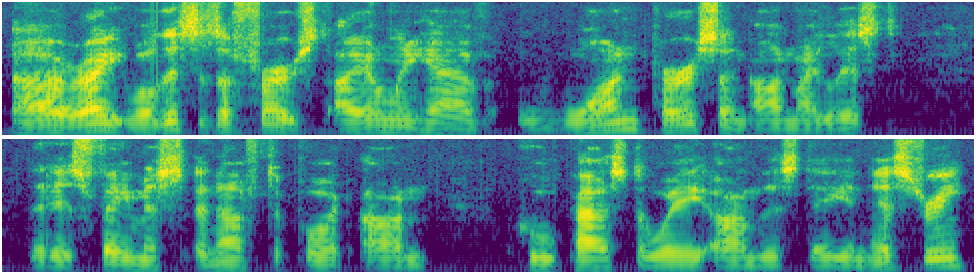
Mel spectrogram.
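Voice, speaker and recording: A man hosting an amateur radio net, reading notes on who was born and who died on this day, with many filler pauses. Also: lowish voice, fairly bright tone, dry recording, low-quality recording. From Canada. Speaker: radio net control host. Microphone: radio transceiver microphone.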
